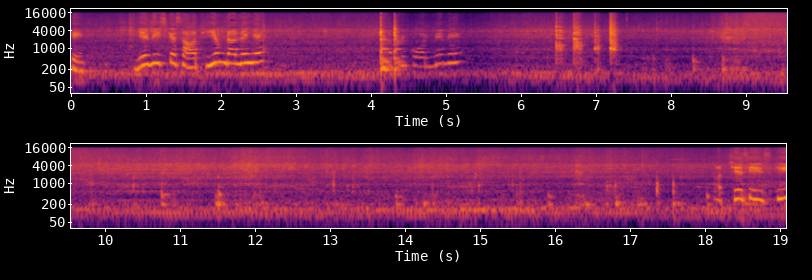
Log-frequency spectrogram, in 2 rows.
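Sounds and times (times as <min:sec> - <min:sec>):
food sizzling in a pot: 0:00.0 - 0:19.0
wooden spatula stirring: 0:08.3 - 0:18.3.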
